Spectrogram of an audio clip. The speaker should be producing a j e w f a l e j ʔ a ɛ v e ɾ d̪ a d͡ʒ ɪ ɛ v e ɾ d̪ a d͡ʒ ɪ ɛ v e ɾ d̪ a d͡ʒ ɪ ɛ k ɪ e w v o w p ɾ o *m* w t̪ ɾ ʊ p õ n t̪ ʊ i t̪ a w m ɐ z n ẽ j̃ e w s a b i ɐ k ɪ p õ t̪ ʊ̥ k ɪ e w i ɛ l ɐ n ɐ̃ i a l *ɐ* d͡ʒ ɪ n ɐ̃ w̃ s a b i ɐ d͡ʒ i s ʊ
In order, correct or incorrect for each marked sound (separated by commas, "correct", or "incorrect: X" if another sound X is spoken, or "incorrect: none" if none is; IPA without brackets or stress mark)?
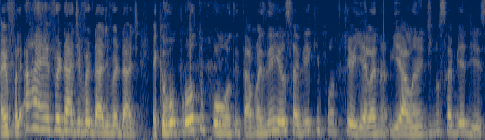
incorrect: none, incorrect: ɐ̃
